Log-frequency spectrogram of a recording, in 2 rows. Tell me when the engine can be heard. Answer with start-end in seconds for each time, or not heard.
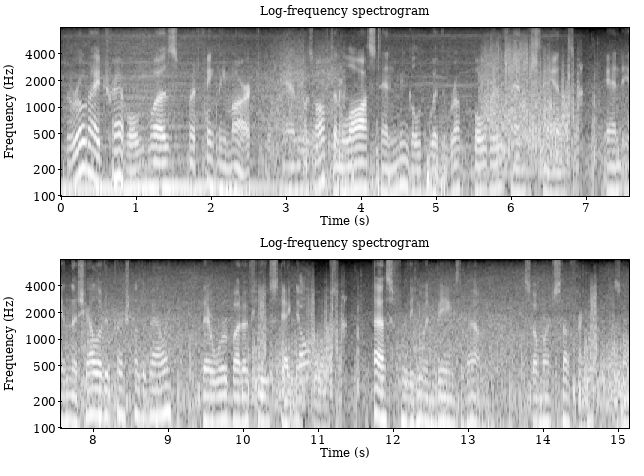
0.0-6.9.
